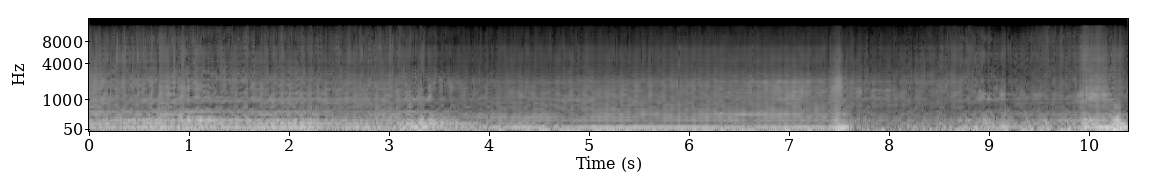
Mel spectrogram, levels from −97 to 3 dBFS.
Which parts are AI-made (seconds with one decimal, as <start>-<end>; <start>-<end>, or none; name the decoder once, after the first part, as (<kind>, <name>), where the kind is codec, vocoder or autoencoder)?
0.0-10.4 (vocoder, BigVGAN v2)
